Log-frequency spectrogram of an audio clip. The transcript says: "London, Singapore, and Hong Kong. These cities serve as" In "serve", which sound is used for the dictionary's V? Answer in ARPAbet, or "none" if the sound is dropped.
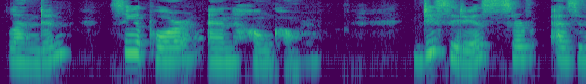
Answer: V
